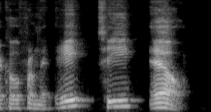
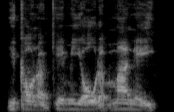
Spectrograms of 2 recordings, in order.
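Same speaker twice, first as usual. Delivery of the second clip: very low, hushed, quiet Cockney accent; 8 semitones lower, 13 dB quieter than usual. Demonstrating a movie-style accent during a shout-out segment: Cockney accent. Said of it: "the kind of accent you might hear in a Guy Ritchie movie".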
